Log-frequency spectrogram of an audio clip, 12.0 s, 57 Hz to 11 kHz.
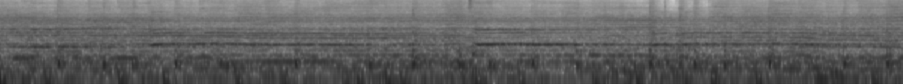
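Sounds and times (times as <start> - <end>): rock band playing: 0.0 - 12.0
steady drum beat: 0.0 - 12.0.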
